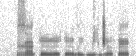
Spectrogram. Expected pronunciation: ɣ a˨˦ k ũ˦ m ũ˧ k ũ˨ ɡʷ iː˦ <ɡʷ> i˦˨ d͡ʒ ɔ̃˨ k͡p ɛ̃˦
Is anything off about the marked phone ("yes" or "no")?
yes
